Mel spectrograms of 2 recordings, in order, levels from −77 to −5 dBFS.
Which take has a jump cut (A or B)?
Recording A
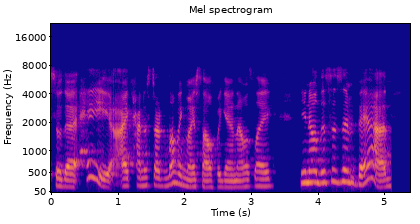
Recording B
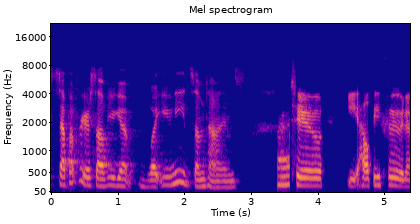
B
